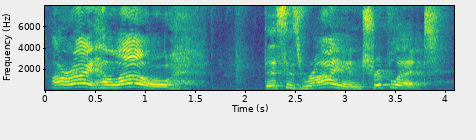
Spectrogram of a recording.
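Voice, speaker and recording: A man hosting a casual podcast, excited and halting, with lots of fillers and restarts. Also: extremely high pitch. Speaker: podcast host. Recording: echoey room.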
